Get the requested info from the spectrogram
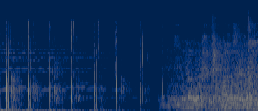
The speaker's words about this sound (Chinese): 书房外传来了一阵仓促的脚步声。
